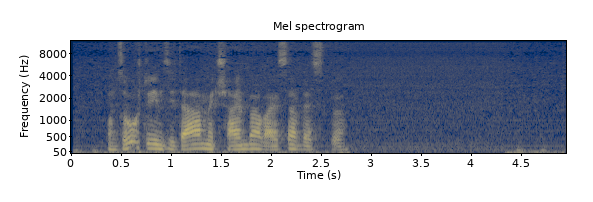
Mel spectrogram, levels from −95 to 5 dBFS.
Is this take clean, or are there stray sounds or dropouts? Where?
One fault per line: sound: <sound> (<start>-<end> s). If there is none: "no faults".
no faults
